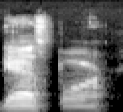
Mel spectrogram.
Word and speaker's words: Gaspard: you say your name and I was like Gaspar and he's like how how do I say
